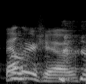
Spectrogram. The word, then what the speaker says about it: Bellicho: And I'm going to talk today to Claire Bellicho. Claire, did I say it correctly? – Yes, Bellicho. Yes, that's right.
